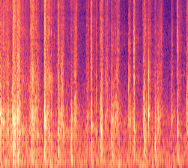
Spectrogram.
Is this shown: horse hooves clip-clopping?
yes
